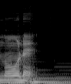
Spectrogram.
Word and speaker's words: のれん: 那这个屋号就念作 Nolan，所以就把这个 Nolan Wake 拿过来用，就称呼这种创业的形态叫做 Nolan Wake Seido。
